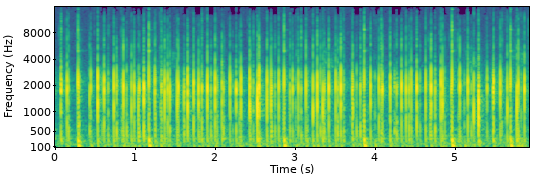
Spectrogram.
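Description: Fingertips of both hands type steadily on a white 65% mechanical keyboard fitted with ceramic keycaps. About three dozen sharp, glassy clicks come in a quick, uneven run, each bright with a strong tone near 2 kHz. Every click dies away almost instantly, leaving little low-end thump.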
